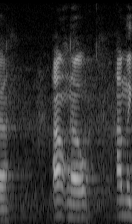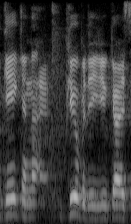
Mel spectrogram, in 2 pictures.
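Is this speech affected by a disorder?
Yes: ALS.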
